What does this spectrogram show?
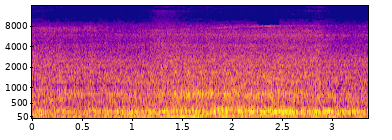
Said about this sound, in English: Okay, wait, there's a bus.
